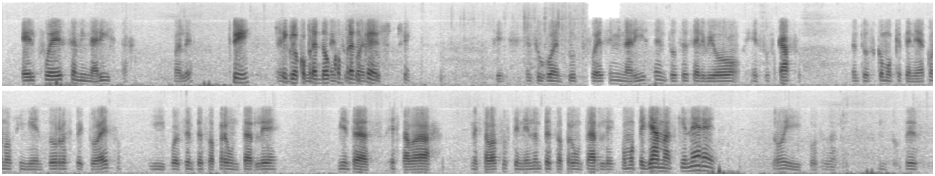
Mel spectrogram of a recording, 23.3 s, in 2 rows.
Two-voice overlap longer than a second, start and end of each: 3.5-4.8

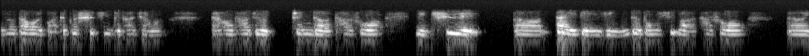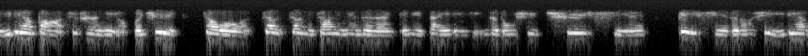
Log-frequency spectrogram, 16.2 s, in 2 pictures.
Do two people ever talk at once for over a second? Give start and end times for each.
none

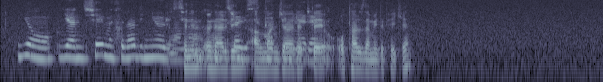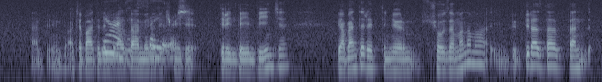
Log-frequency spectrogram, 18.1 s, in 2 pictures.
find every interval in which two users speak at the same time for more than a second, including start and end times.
2.6-5.0, 10.6-11.8

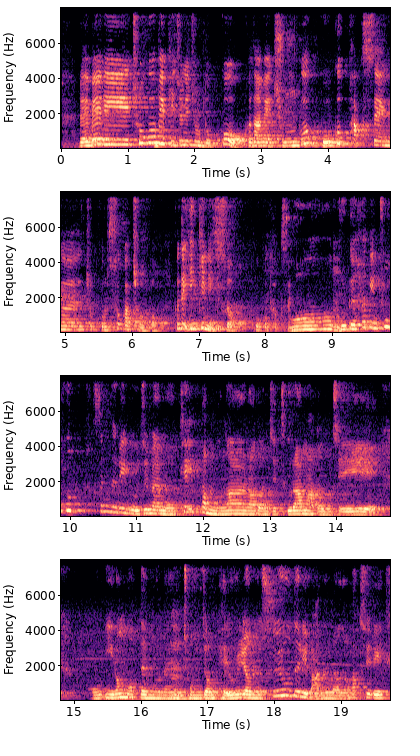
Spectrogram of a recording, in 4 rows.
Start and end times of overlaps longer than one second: none

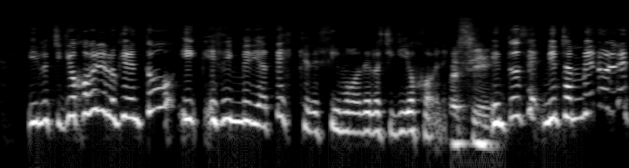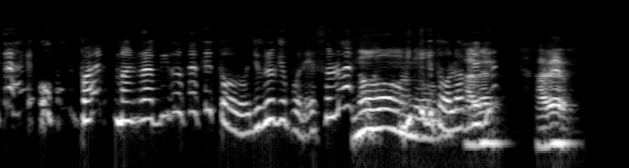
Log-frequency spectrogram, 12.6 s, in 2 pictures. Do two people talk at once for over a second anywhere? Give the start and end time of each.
9.9-11.2

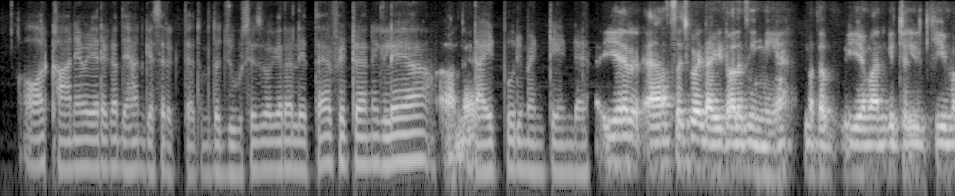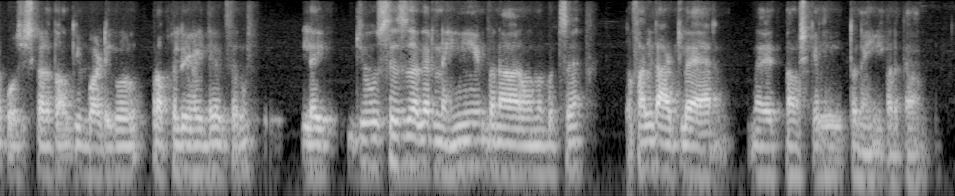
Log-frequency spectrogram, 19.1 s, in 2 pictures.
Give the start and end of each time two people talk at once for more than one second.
none

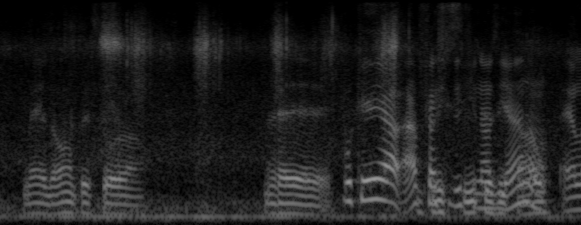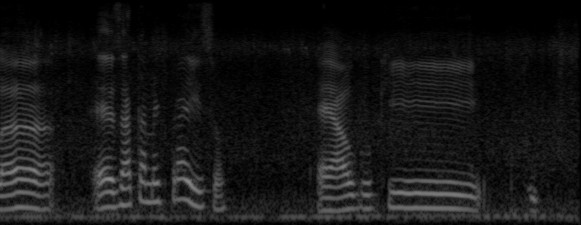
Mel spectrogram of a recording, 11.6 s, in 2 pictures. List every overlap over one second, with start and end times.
4.2-5.5

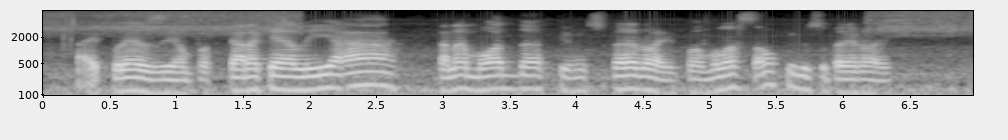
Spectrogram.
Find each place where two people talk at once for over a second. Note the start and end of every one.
none

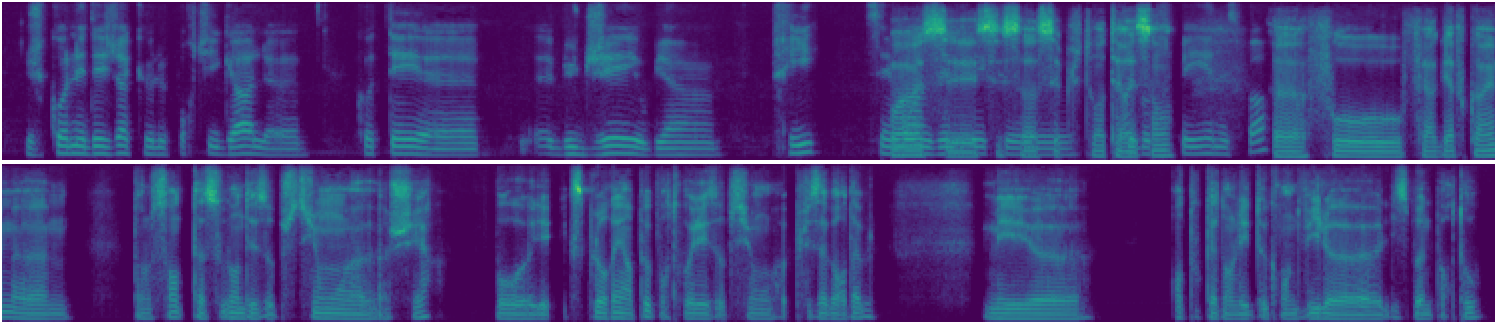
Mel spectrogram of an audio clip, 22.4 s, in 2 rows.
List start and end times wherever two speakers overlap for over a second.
6.7-8.0

